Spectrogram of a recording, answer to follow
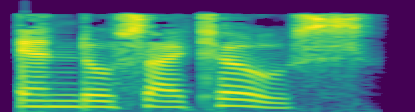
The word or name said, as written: endocytose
